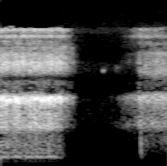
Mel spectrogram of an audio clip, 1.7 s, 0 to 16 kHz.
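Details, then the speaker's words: Five-year-old boy with grade 3 tonsillar hypertrophy, nearly scheduled for tonsillectomy, scoring 19 of 22 on the PSQ sleep questionnaire: loud, deep, harsh snoring on inspiration with pauses between breaths; heavy snoring, sleep-disordered breathing. "Escuchen cómo este niño está roncando muy profundamente, tiene 5 años, empieza a roncar demasiado, de una manera que nosotros pensaríamos que está descansando, porque decimos, oye, está roncando, está durmiendo bien."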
